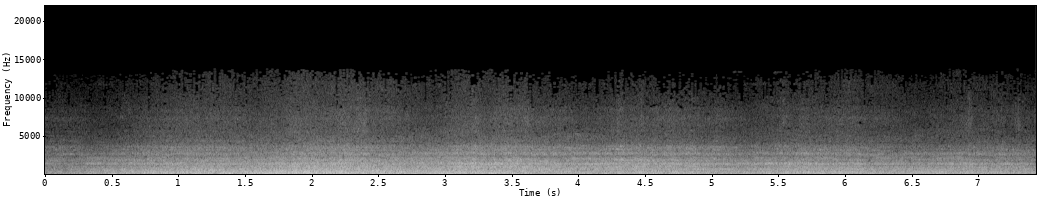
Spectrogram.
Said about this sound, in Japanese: 東京ローカル世田谷線の旅山下駅からはあと2駅で終着の下高井戸駅三軒茶屋からスタートした世田谷線の旅もいよいよゴールとなります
